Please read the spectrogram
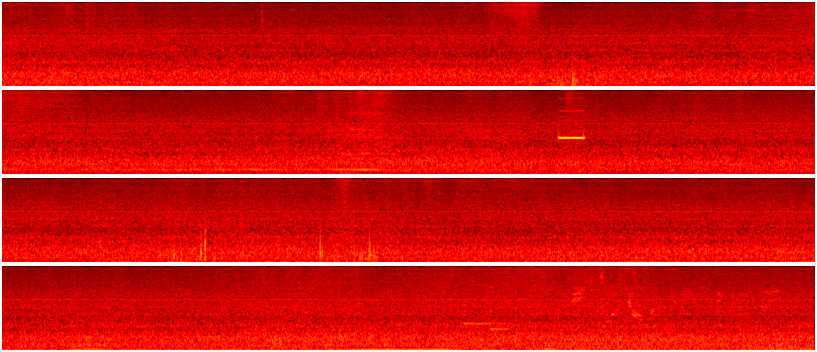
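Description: Car cabin noise while creeping along in slow expressway traffic: a steady rumble of engine and tyres. A single short electronic beep sounds about halfway through.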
